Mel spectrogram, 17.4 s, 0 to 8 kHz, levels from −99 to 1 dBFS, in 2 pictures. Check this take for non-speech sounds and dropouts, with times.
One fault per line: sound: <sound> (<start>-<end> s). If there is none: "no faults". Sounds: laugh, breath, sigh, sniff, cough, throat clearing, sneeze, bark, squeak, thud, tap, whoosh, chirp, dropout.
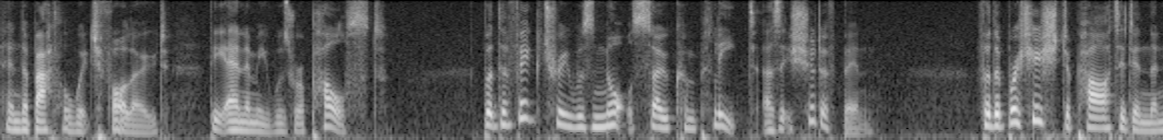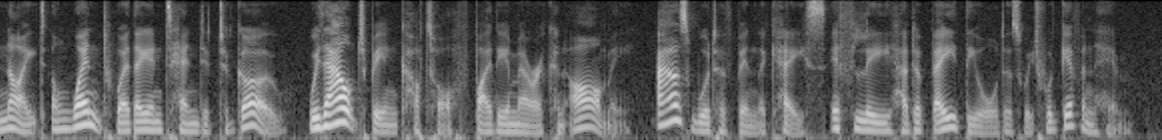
no faults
